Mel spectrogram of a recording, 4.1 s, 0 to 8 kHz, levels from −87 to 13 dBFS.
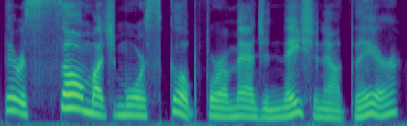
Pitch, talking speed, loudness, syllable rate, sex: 190 Hz, 145 wpm, -17 LUFS, 4.5 syllables/s, female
